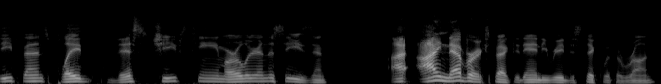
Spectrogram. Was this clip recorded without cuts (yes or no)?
yes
